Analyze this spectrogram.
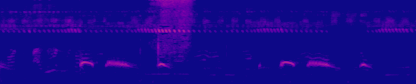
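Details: Spotted dove coos for luring birds: a short note and a long descending coo, repeated twice, interrupted by a loud burst of noise, with a thin high buzz underneath.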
